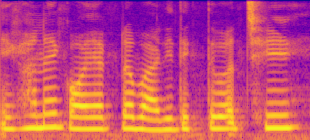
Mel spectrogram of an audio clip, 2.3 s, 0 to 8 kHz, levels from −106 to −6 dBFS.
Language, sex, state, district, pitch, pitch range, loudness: Bengali, male, West Bengal, Alipurduar, 255 Hz, 235-270 Hz, -12 LUFS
